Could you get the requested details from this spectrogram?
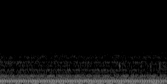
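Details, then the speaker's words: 2015 Lexus NX300h hybrid just after an oil change with 4.4 L oil, petrol engine starting on throttle: steady low rumble with a faint even rattle; this start-up rattle is normal. "But listen, if you hear this loud rattling noise, it's normal. Yeah, that noise, that's normal."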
